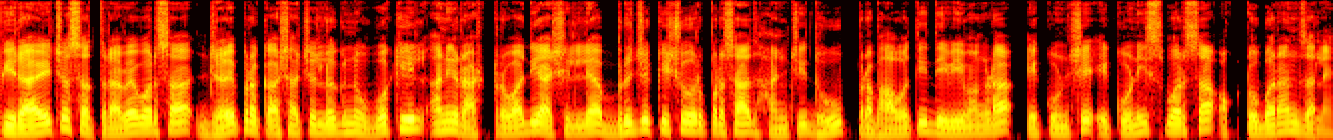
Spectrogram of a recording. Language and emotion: Goan Konkani, neutral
